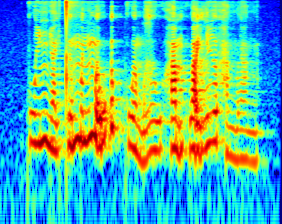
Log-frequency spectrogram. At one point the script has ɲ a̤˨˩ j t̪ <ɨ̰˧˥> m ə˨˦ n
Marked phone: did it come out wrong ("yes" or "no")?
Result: no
